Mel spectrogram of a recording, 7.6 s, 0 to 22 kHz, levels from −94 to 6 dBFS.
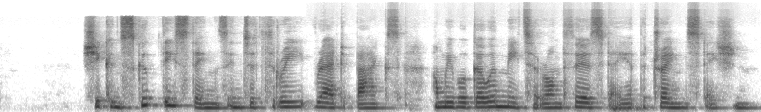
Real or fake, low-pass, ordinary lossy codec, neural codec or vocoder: real; 19.8 kHz; Opus, 32 kbps; none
